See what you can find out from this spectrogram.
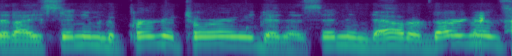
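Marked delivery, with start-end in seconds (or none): none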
